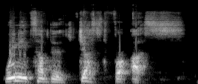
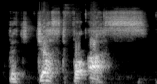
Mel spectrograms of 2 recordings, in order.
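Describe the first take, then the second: First: Said in the usual way. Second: "That's just for us" drawn out slowly, each word weighted; slow emphatic repeat. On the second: Shown as a demonstration. Repeating the demand so the audience hears it, slow and weighted.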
